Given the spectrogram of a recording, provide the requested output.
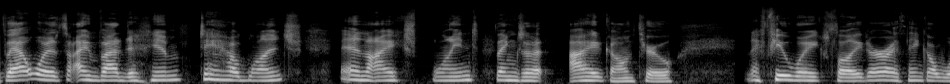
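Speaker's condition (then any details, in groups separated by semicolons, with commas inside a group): Ataxia; affects motor skills and voice; speaking problems over last couple of years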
